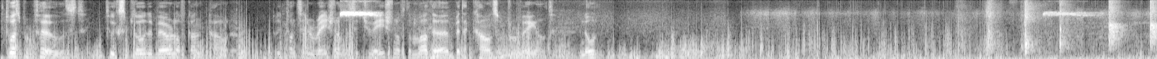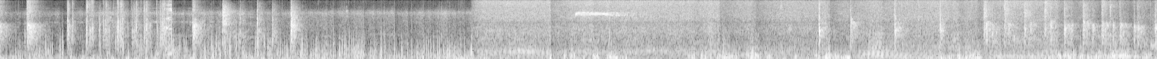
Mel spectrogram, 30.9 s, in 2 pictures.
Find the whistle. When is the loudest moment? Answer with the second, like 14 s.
5 s.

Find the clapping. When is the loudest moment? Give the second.
14 s.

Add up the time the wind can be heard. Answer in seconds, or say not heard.
31 s.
